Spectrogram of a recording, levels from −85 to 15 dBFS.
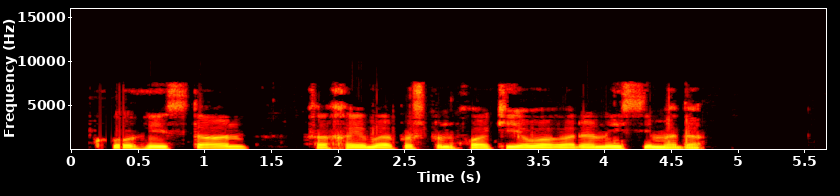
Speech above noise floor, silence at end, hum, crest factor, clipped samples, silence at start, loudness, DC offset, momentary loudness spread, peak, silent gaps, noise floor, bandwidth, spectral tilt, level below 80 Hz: over 78 dB; 0.95 s; none; 14 dB; under 0.1%; 0.2 s; -13 LUFS; under 0.1%; 8 LU; 0 dBFS; none; under -90 dBFS; 8 kHz; -6.5 dB/octave; -50 dBFS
